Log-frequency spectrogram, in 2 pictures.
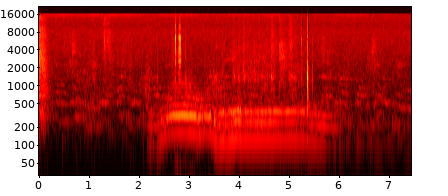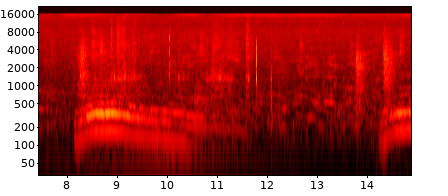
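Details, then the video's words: Angry domestic cat fighting its own reflection in a mirror indoors: two long, low, wavering growl-yowls with rich harmonics, each lasting about three to four seconds, separated by quiet pauses. "Angry Cat Fight with Himself in a Mirror"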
